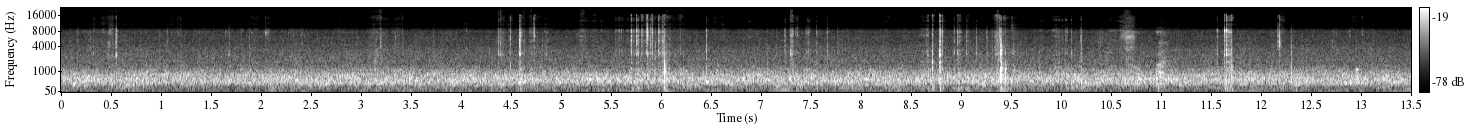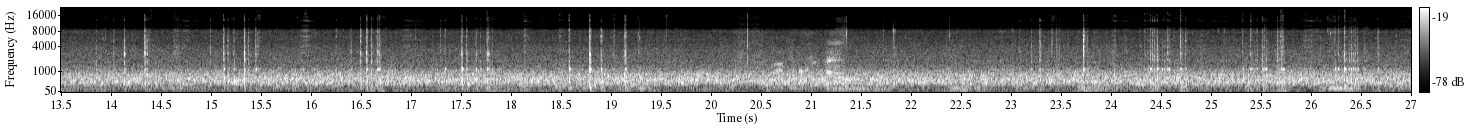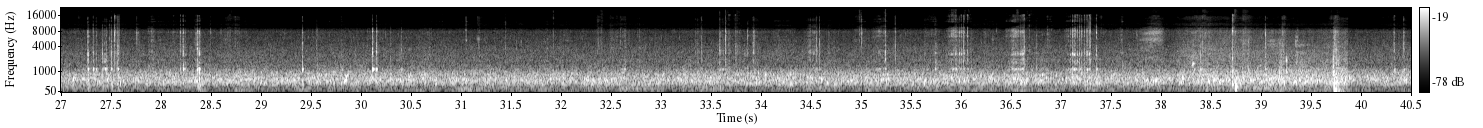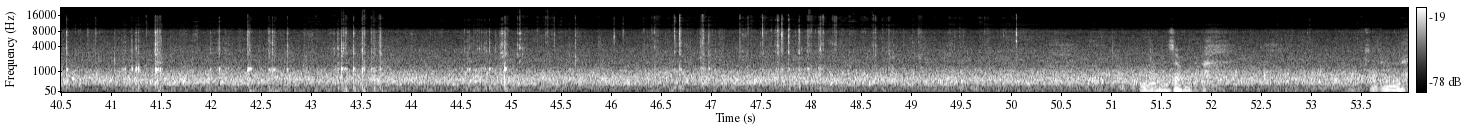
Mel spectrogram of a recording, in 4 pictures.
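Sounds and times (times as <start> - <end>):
steady low hiss: 0.0 - 53.9
small clicks and taps: 4.4 - 4.9, 5.5 - 6.6, 8.6 - 10.4, 11.5 - 13.1, 13.8 - 17.9, 18.5 - 19.4, 23.0 - 28.8, 29.4 - 37.7, 38.4 - 43.8, 44.5 - 50.2.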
